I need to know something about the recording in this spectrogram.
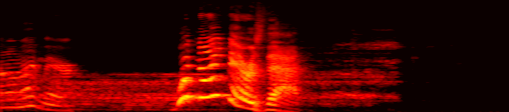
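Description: A young man makes loud, dramatic vocal sounds close to a microphone.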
